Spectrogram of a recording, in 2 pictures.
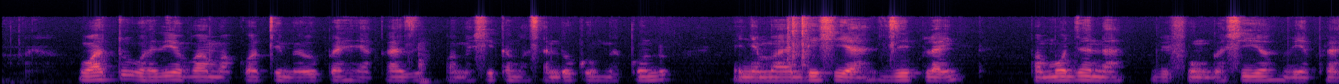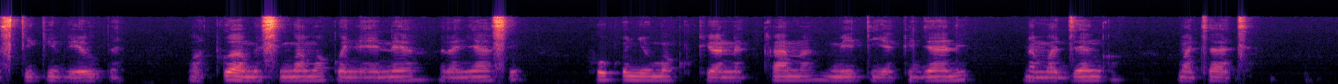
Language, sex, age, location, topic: Swahili, male, 25-35, Kisii, health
